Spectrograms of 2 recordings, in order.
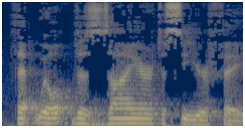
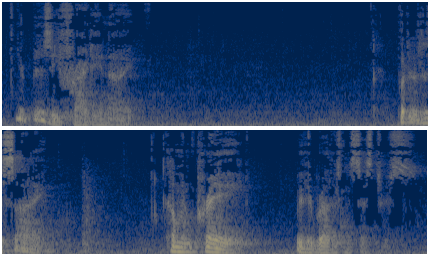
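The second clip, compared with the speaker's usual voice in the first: much softer, gentle inner call; still small voice; 3 semitones lower, 11 dB quieter than usual. Retold or imitated. Pastor voicing God's still small voice, soft and gentle. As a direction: speak it softly, like a gentle nudge. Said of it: "little still voice".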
